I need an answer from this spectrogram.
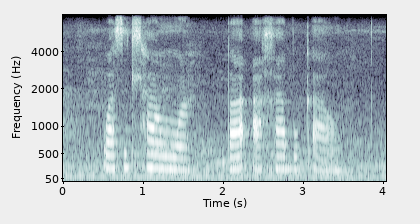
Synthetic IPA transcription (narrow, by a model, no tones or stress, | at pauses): wasɪt͡ɬʰaŋwa | b̥aʔaχabʊkʼa̰ːɔ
